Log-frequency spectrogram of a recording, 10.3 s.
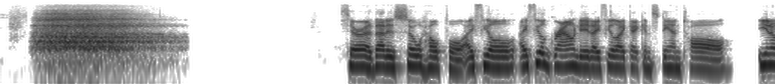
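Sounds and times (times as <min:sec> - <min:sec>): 
slow deep breath in and out: 0:00.4 - 0:02.6
speech: 0:04.6 - 0:10.3.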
